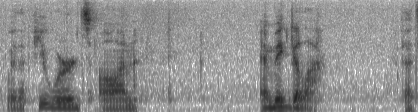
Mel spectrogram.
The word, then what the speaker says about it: amygdala: again Steve here with a few words on amygdala that's how it's pronounced there's apparently two little almond shaped nerve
